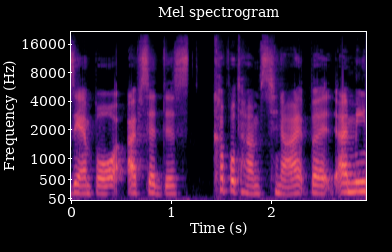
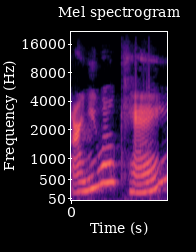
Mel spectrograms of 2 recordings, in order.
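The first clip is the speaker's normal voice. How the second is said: deliberately annoying, irritating tone; 5 semitones higher than usual. Showing how people can ask if you're okay, in an annoying tone. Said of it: "in a very annoying way people can say".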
